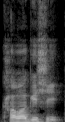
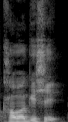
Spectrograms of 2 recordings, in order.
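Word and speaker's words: 川岸: 그래서 발음은 가와기시. 가화기시. 요때는 뒤에 올 때는 땡땡부터요. 가와기시.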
